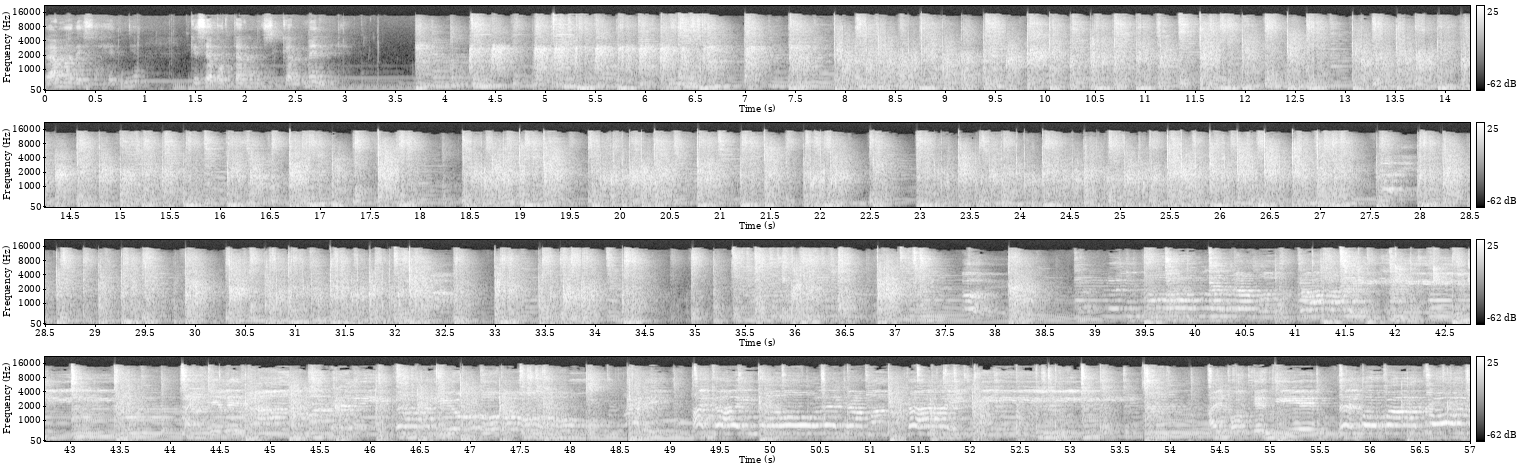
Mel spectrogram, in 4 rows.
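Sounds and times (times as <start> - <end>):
flamenco music: 0.0 - 57.0
shoes tapping on floor: 3.3 - 37.4, 40.7 - 57.0.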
